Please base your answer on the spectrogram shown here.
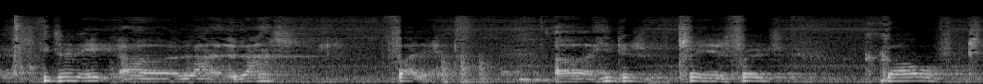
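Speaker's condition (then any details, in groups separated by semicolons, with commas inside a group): Stuttering; stuttering since at least teenage years, also cerebral palsy, which compounds things; has had long disfluent moments on own name; repeated sounds, prolonged sounds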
